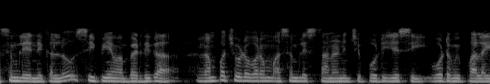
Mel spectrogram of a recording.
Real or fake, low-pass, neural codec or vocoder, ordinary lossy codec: real; 5.4 kHz; none; none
